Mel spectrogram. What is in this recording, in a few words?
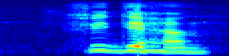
"фидегьан", Aghul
